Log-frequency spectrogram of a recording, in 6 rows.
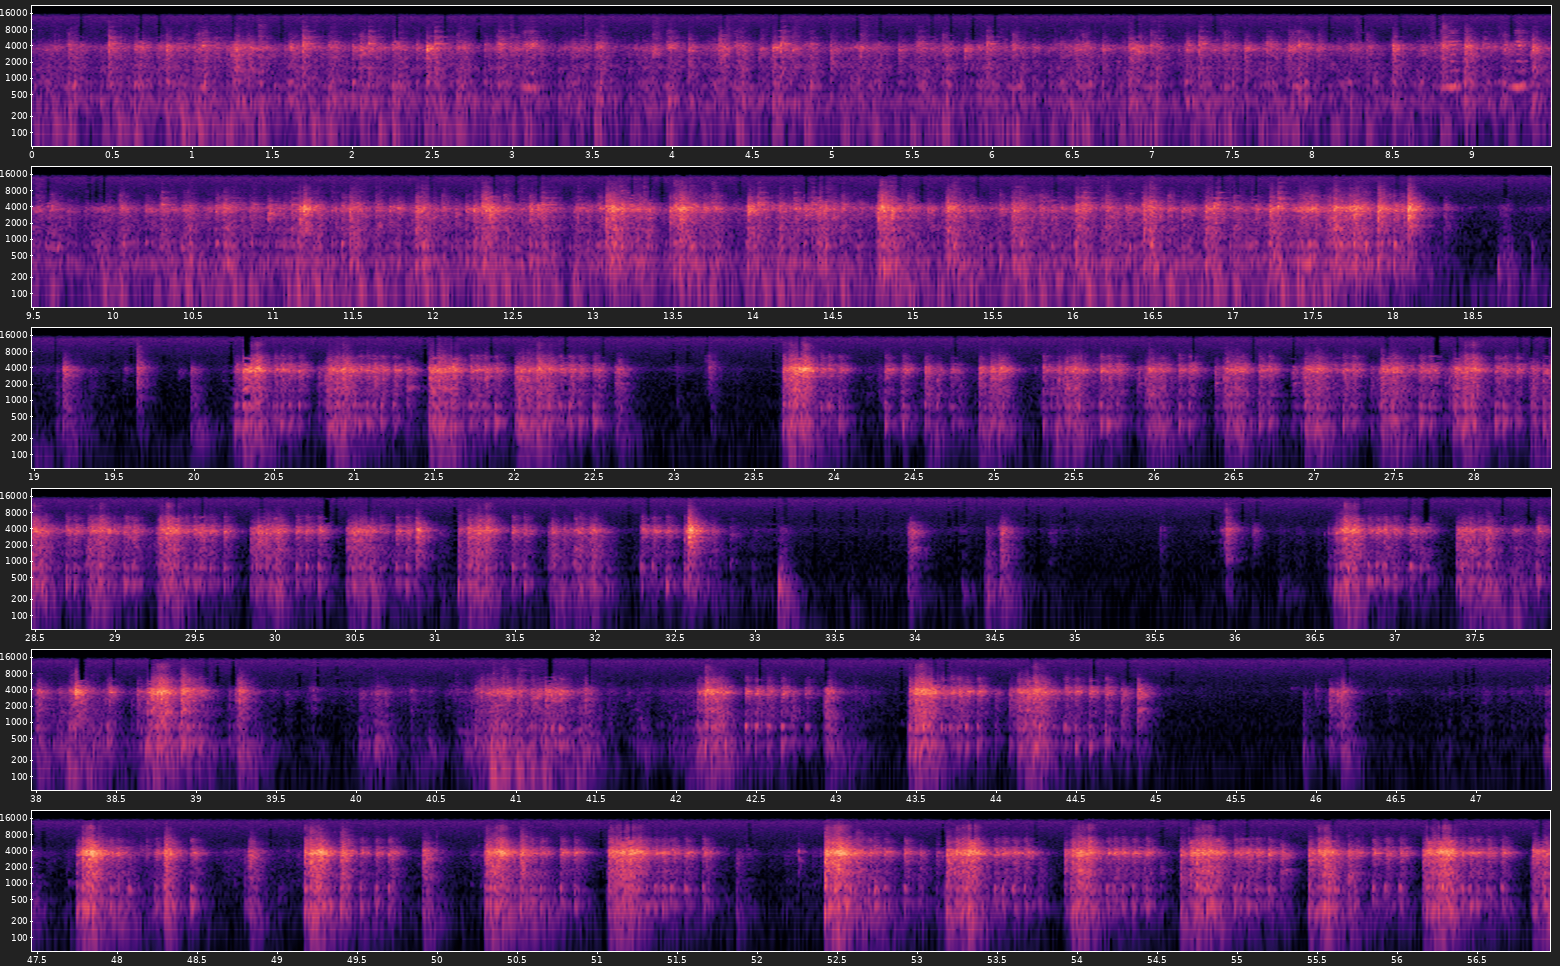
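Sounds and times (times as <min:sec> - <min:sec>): motorcycle kickstarter ratchet clicking: 0:00.0 - 0:18.3, 0:47.7 - 0:56.9.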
